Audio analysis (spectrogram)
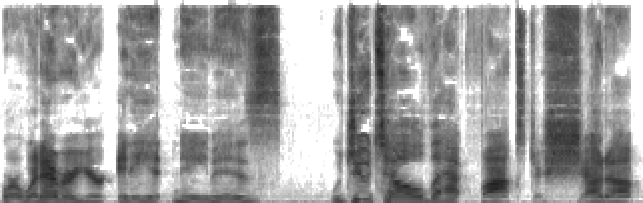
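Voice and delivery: loud, exasperated porcupine; cantankerous cry. A narrator's reading. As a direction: demand it loudly, rising in pitch. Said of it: "Aerith cried".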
